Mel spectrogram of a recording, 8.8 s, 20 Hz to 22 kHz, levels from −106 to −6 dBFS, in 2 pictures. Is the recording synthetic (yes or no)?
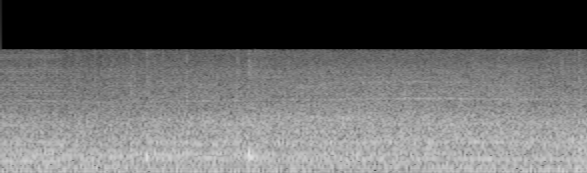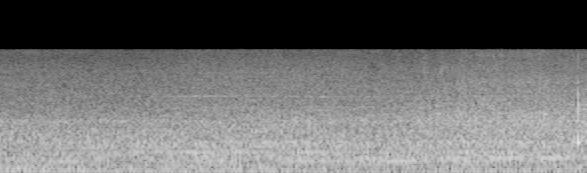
no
